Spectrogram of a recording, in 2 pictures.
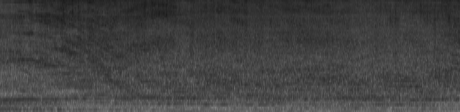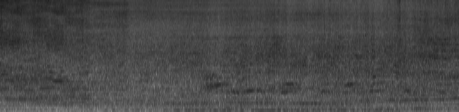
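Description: Open wheel modified race cars battling at Baer Field Speedway, a dense continuous roar of many engines at close range filling the whole clip, with loud track ambience and a race announcer talking over it.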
